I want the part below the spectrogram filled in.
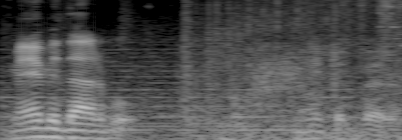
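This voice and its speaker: A man's voice: lowish voice, expressive, moderate pace, vocal fry. A man hosting a gameplay video with casual commentary, musing to himself as he plays. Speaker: gaming video host. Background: loud game music.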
